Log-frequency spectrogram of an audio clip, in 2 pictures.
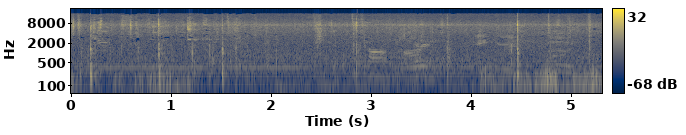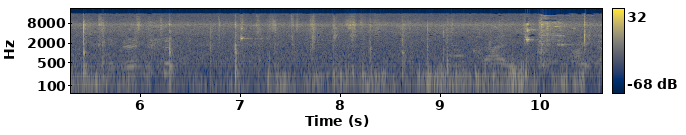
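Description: A basketball bouncing on a hard outdoor court as it is dribbled, a string of sharp, irregular thuds, with players' footsteps and voices in the background.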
